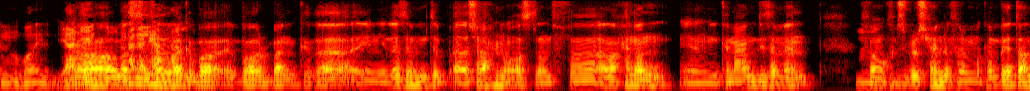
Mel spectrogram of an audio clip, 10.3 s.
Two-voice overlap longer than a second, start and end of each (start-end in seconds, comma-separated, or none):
0.7-2.2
